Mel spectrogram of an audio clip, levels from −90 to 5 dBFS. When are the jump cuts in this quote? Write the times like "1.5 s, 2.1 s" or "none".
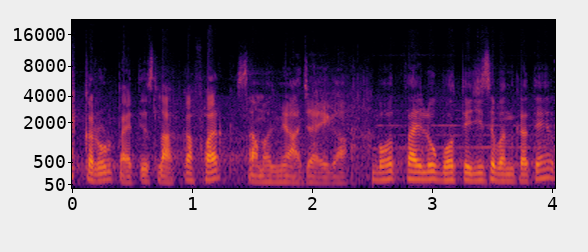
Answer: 2.5 s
